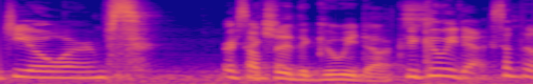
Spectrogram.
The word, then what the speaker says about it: geoduck: they are the geo arms are essentially the gooey duck see gooey duck something like it's spelled to candy it's bilge EOG ducts so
